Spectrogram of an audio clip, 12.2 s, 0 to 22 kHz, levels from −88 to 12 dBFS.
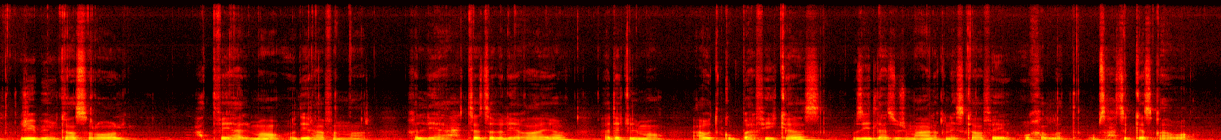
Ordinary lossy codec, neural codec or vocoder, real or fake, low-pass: none; none; real; none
